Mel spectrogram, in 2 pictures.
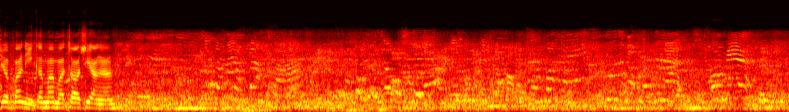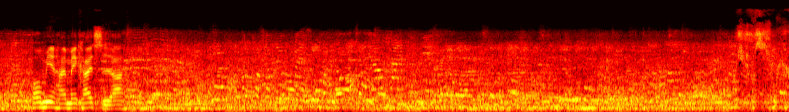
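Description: A crowd of children and adults chatter throughout.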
